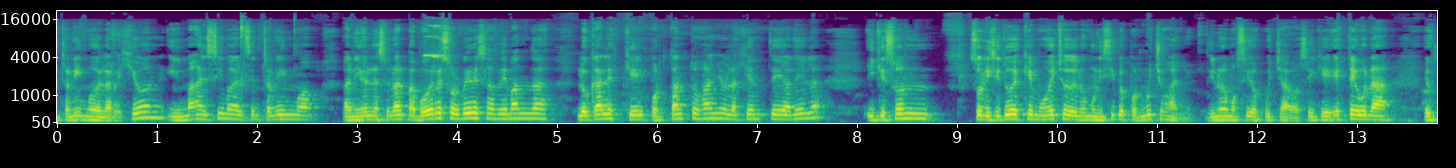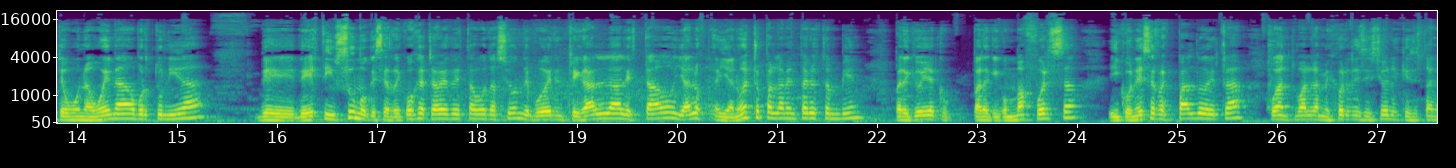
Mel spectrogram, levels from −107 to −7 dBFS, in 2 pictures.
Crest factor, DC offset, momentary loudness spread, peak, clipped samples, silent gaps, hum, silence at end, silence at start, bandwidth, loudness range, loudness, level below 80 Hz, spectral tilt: 14 dB; under 0.1%; 8 LU; -2 dBFS; under 0.1%; none; none; 0 s; 0 s; over 20 kHz; 4 LU; -17 LUFS; -50 dBFS; -5 dB/octave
